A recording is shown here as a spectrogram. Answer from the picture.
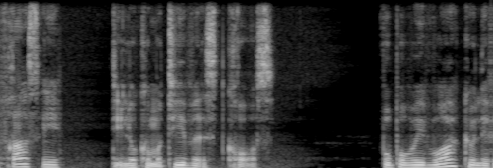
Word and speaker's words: groß: peu du mot, mais on peut bien dire qu'elle est prononcée comme le mot association. La phrase est Die Lokomotive ist groß.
